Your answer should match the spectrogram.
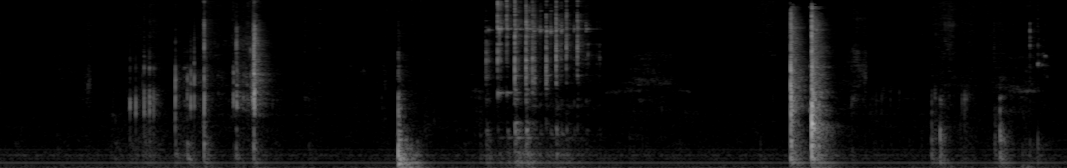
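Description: Scattered clinks and knocks of lab glassware being handled while a burette is refilled: a few light clicks early, a sharper knock about four seconds in followed by a short rattle of small clicks, and a double knock near eight seconds.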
